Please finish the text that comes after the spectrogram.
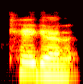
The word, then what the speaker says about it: Kagan: My name is Kagan, and it's Kagan, K-A-G-A-N. That's G as in George."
